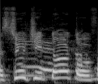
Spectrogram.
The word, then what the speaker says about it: Suchitoto: So yeah, Suchitoto, for all those of you got like the giggities in your heads. It's located northeast of the capital city. And San Salvador, Suchitoto is a former colonial city.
